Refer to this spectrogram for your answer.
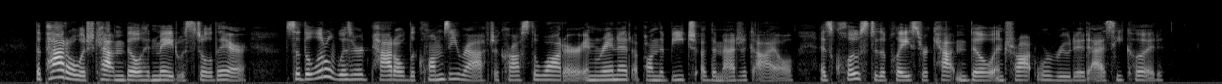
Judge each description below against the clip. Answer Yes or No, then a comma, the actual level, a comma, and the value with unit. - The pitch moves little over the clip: Yes, narrow, 1.9 semitones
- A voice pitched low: No, high, 205 Hz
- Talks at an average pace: No, fast, 225 wpm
